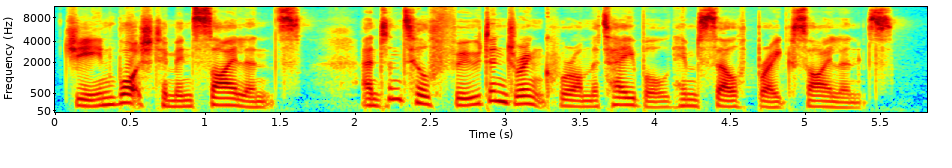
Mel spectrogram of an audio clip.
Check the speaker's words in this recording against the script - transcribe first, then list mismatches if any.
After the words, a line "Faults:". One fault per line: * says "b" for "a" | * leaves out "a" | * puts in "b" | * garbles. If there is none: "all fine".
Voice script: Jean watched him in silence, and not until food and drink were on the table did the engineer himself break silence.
Jean watched him in silence, and until food and drink were on the table himself break silence.
Faults:
* leaves out "not"
* leaves out "did the engineer"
